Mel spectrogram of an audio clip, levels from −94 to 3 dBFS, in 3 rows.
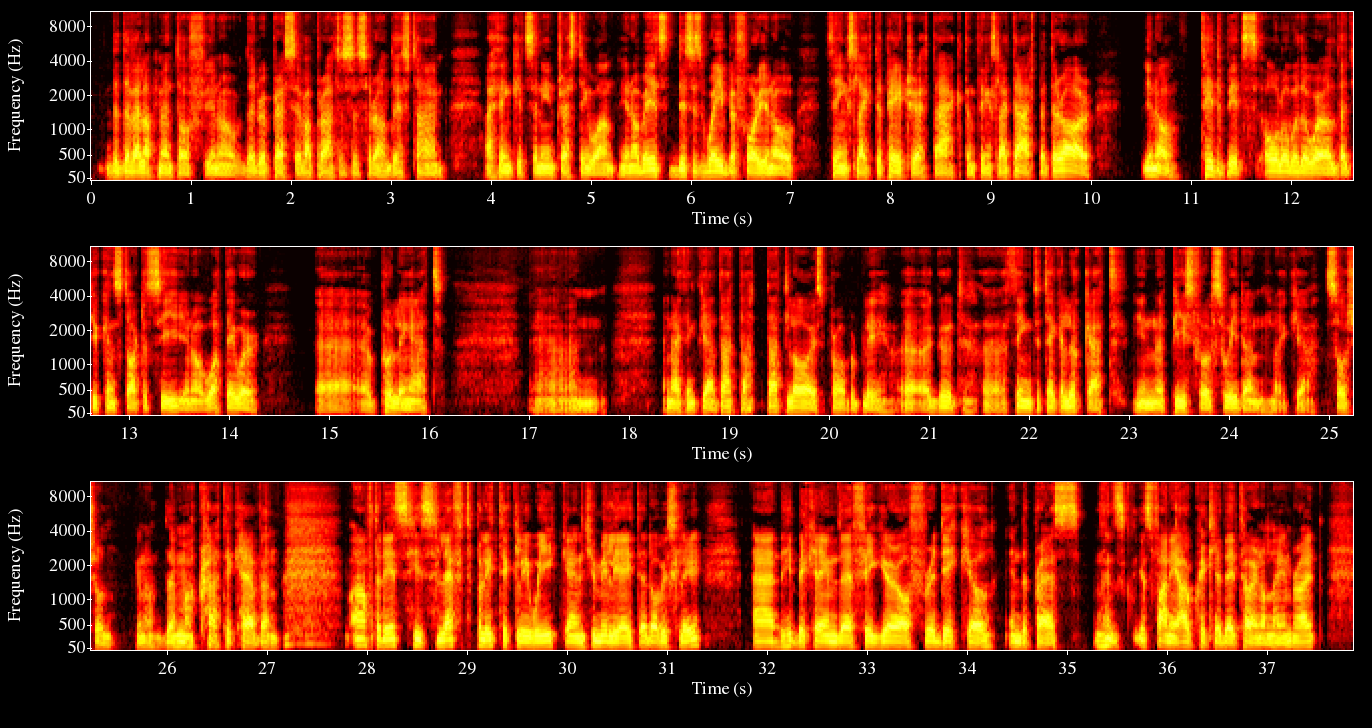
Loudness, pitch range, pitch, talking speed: -19 LUFS, 90-105 Hz, 95 Hz, 190 wpm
